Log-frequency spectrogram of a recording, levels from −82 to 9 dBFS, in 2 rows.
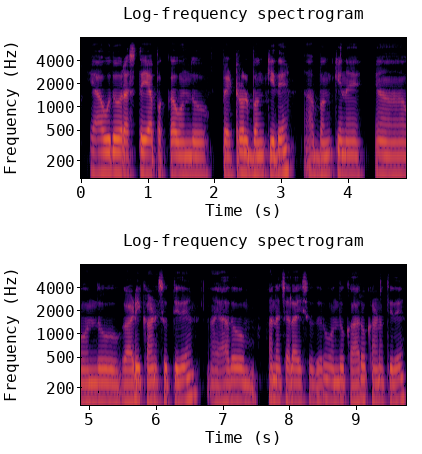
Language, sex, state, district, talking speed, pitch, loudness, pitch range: Kannada, male, Karnataka, Dharwad, 125 wpm, 120 Hz, -33 LUFS, 115-120 Hz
